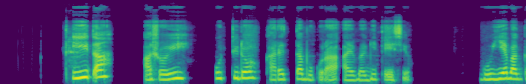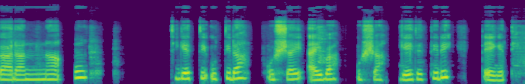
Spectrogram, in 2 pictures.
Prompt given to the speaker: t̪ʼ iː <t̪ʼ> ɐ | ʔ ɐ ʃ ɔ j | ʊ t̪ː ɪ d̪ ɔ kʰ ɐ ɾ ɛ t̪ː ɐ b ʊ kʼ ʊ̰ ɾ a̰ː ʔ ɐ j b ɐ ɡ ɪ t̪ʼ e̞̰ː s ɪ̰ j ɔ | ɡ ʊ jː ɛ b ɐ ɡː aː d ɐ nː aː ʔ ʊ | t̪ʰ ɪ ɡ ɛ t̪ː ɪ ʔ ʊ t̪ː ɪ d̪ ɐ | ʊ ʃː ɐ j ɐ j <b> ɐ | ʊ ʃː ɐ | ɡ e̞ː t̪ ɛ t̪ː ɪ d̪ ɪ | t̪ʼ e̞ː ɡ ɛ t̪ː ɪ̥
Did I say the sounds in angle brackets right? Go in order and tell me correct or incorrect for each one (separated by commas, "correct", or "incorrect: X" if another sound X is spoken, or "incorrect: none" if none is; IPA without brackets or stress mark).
correct, correct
